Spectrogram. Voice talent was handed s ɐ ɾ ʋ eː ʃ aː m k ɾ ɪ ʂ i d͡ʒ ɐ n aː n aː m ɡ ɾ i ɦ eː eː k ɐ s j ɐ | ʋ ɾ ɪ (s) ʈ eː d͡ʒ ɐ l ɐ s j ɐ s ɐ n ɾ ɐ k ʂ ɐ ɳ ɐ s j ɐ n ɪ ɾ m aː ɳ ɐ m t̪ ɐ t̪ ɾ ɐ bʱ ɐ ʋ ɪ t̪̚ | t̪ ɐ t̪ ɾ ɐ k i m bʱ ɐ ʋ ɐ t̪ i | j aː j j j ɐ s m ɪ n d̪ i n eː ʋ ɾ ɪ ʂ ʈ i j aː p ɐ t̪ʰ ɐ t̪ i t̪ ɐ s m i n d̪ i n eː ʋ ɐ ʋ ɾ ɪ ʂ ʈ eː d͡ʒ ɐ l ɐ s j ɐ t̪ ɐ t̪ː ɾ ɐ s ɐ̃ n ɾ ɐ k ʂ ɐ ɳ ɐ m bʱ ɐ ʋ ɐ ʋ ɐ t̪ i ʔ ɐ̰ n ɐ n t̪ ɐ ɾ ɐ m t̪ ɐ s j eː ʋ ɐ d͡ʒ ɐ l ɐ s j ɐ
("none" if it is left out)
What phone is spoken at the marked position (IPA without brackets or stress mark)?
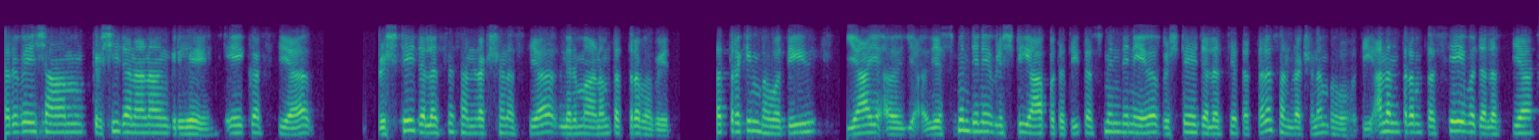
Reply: ʂ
